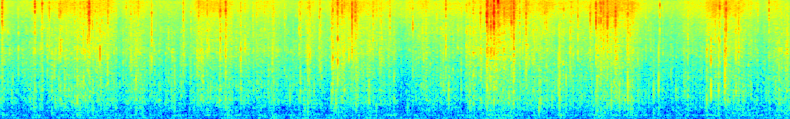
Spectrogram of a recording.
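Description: Both hands rub and scratch the surface of a large, empty, flat brown kraft paper Staples mailer bag with their fingertips and long red nails. The result is a steady, dense crinkling and scratchy rustle that is bright and papery, with almost no low end. Small swells in loudness come and go throughout.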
